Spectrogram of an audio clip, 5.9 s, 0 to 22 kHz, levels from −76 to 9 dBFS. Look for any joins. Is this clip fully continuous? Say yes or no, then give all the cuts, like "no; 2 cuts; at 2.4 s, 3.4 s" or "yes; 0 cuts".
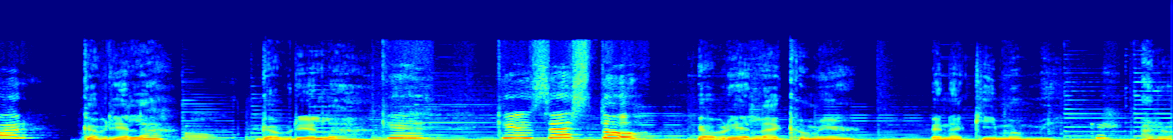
yes; 0 cuts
